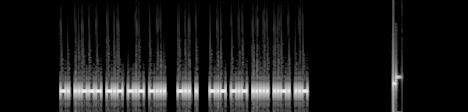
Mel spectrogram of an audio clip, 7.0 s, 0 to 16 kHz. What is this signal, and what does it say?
Morse code, heard as a keyed tone, about 41 wpm, 700 Hz. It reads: N2KKB DE KK5FU
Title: USA Callsign DE Callsign 45wpm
